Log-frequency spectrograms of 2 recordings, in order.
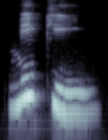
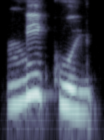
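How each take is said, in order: First: The word ends in a single plain i. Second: The word ends in a gliding ui diphthong. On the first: This is how speakers from the Callejón de Huaylas say it. "nosotros en el callejón de Huaylas decimos Miki" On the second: This is the form used by other speakers and in writing. "cuando es orden"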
